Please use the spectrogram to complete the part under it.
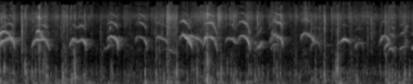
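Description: Young turkey poults eating chopped onion and cottage cheese, a dense chorus of rapid, high chirping peeps close by, continuous and overlapping.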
